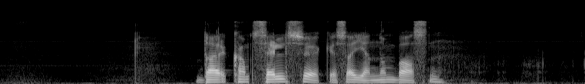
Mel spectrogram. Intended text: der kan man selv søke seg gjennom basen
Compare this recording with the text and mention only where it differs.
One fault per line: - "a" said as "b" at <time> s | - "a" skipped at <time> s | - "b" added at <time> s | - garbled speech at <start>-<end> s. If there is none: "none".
- "man" skipped at 2.5 s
